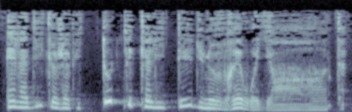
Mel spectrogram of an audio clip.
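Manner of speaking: put-on slow, self-satisfied girl's voice; girl boasting to her friends, slow and pleased; smug Parvati. A narrator's reading. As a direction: preen over her exam result.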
